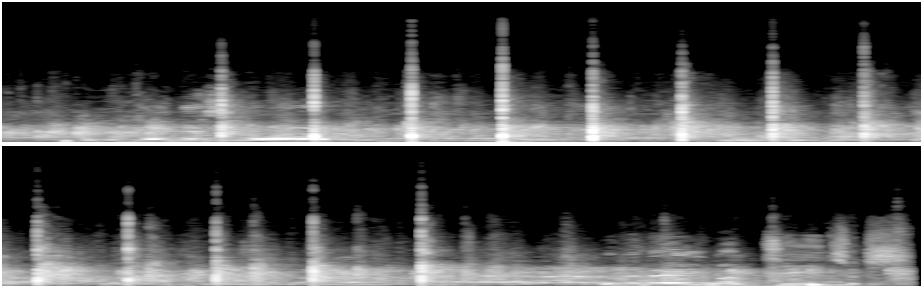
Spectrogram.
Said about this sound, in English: Why don't we just clap our hands to the Lord? Let's worship him before we're seated.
